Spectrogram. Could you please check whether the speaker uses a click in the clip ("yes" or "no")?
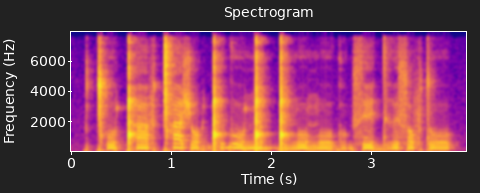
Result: yes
